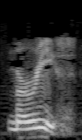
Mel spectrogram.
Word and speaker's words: Myrice: One kid's name, I'm thinking they pronounced it Maurice. It was spelled M-Y-R-I-C-E.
